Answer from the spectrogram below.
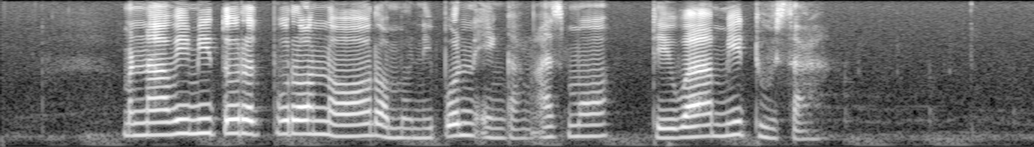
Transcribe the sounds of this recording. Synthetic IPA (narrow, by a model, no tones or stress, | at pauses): mənawimit̪uɾʊt̪̚puɾɔnɔɾɔmbɔ̤nipʊnɪ̰ŋkaŋa̰smɔɖ̪̥e̤wamid̪̥ṳsa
